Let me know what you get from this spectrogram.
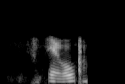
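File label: Wake Forest Police Dispatch, p25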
